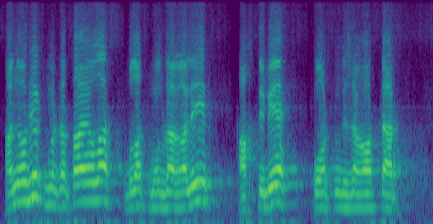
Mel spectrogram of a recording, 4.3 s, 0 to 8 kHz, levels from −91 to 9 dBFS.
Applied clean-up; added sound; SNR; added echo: neural separator model SepFormer DNS4.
